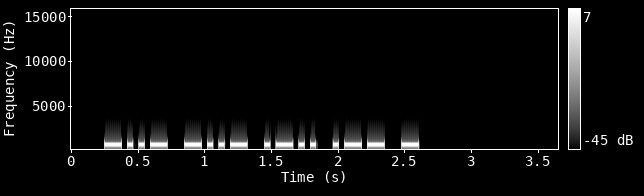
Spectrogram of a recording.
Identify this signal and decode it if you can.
Morse code, heard as a keyed tone, about 29 wpm, 700 Hz. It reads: XXLWT
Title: Code Groups - 5 Letters - 28wpm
